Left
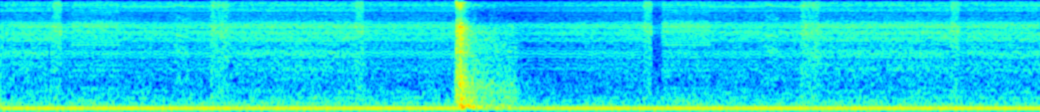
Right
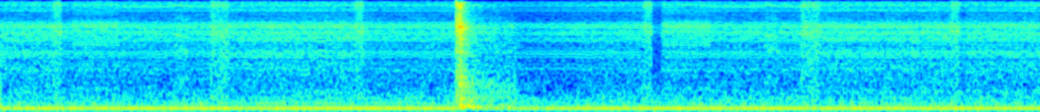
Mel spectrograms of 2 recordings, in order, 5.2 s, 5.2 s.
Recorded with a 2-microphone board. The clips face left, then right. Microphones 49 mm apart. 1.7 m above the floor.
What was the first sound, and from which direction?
A microwave, 25° left (ahead or behind).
